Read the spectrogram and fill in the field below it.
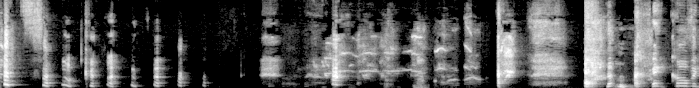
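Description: A burst of rapid, short coughs comes in a quick series, followed by a pause, muffled sounds, and then more coughing and laughing.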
